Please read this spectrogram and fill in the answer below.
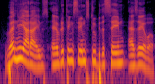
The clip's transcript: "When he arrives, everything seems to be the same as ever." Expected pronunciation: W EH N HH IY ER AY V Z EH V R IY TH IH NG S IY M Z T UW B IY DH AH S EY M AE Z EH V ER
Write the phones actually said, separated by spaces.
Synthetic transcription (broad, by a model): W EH N HH IY ER AY V Z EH V R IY T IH NG S IY M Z T UW B IY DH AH S EY M AE Z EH V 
